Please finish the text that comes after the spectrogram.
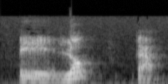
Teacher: La mayor fuerza de voz la lleva en lo.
